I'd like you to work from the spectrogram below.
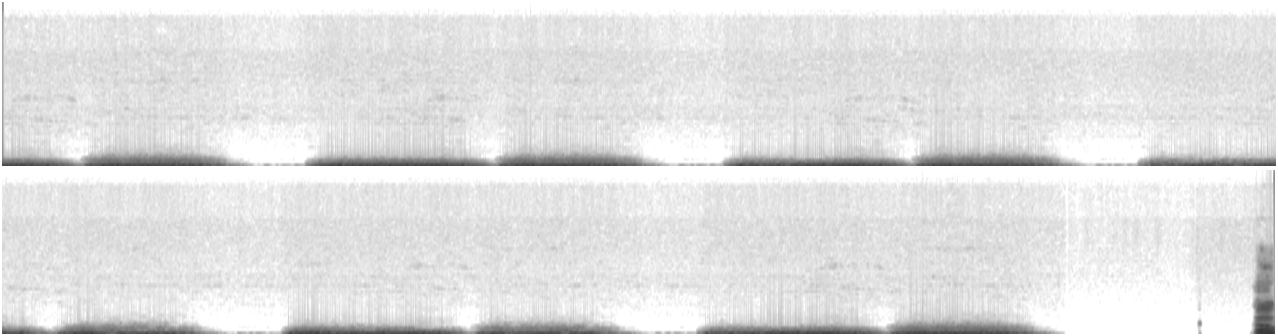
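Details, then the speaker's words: Bronchial breath sounds played for a respiratory assessment and lung sounds review, with an audible gap between the inspiratory and expiratory phases. "so were you able to appreciate the gap between The Interpreter case and the expiratory phase yes yes okay great thank you"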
